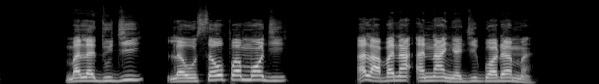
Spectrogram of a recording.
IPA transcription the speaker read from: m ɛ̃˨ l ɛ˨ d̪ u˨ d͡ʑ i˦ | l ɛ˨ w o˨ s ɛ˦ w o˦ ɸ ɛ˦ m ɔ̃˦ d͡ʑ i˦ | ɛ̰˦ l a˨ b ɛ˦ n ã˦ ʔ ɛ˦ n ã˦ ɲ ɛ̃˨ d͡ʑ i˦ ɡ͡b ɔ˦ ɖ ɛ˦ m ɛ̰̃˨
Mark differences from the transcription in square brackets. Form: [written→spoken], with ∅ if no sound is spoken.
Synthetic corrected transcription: m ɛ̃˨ l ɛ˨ d̪ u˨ d͡ʑ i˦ | l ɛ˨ w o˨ s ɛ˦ w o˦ ɸ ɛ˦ m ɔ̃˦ d͡ʑ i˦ | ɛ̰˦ l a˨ b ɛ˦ n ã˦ ʔ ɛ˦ n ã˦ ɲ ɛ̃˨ d͡ʑ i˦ ɡ͡b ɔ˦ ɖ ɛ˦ m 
